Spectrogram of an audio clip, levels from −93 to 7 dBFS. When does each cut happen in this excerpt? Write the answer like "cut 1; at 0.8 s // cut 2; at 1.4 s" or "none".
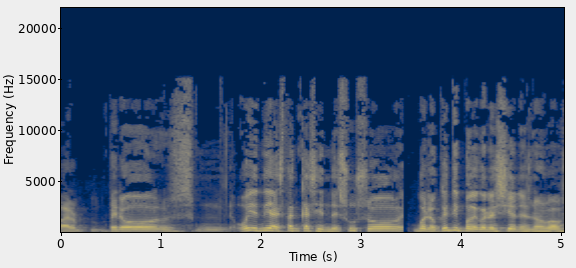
cut 1; at 3.4 s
